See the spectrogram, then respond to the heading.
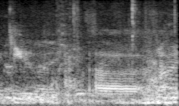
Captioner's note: general chatter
